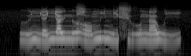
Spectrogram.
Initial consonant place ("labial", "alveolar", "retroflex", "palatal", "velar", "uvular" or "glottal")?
palatal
